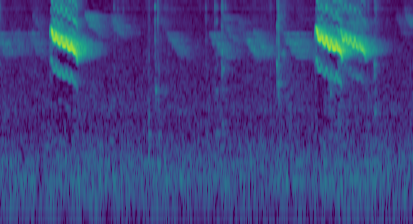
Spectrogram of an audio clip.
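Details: Female Lombok white-eye calling to a male to prompt him into full song; two sharp, down-slurred high chirps, about two and a half seconds apart, with quiet low background hum.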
